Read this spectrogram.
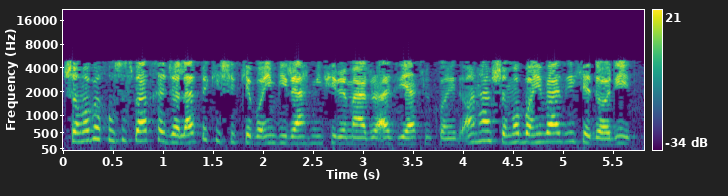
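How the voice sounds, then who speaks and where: A woman's voice: mid-range voice, dull audio, slight background noise, lightly acted. A woman voicing a distressed middle-aged mother who speaks reproachfully.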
